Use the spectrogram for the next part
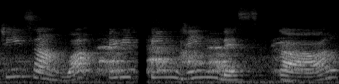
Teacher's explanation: since it's a question, we need to end it in with a rising intonation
